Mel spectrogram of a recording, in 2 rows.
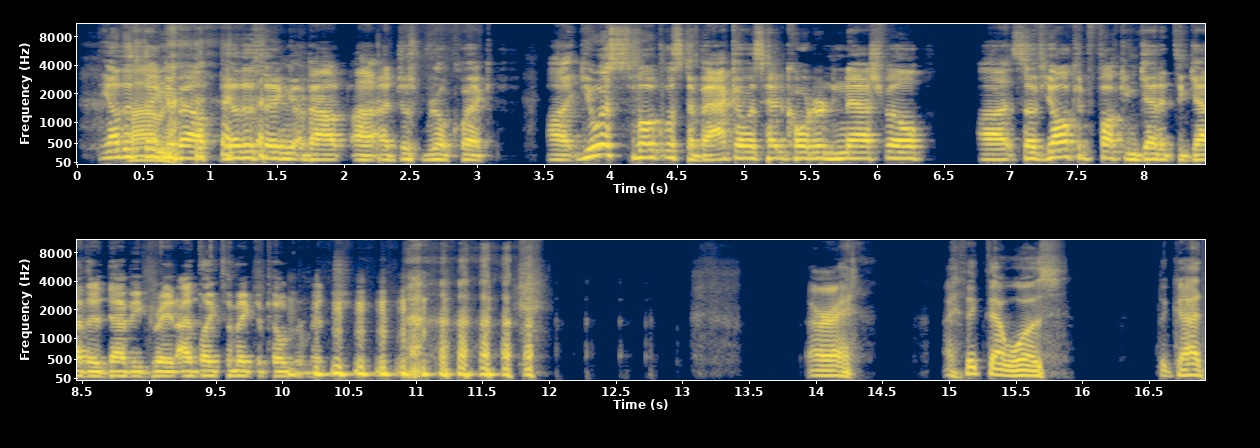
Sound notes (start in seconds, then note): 10.0 laughter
